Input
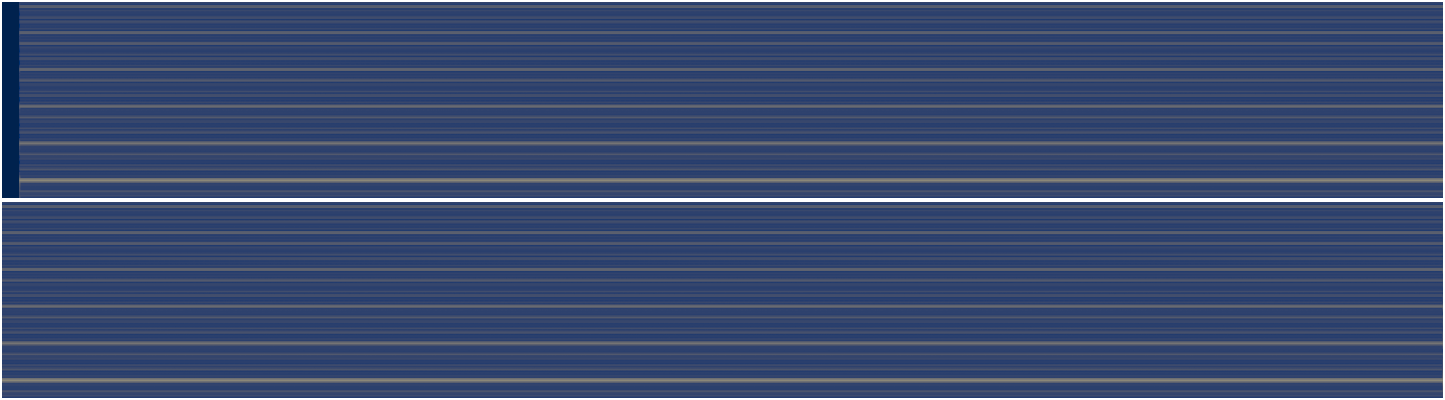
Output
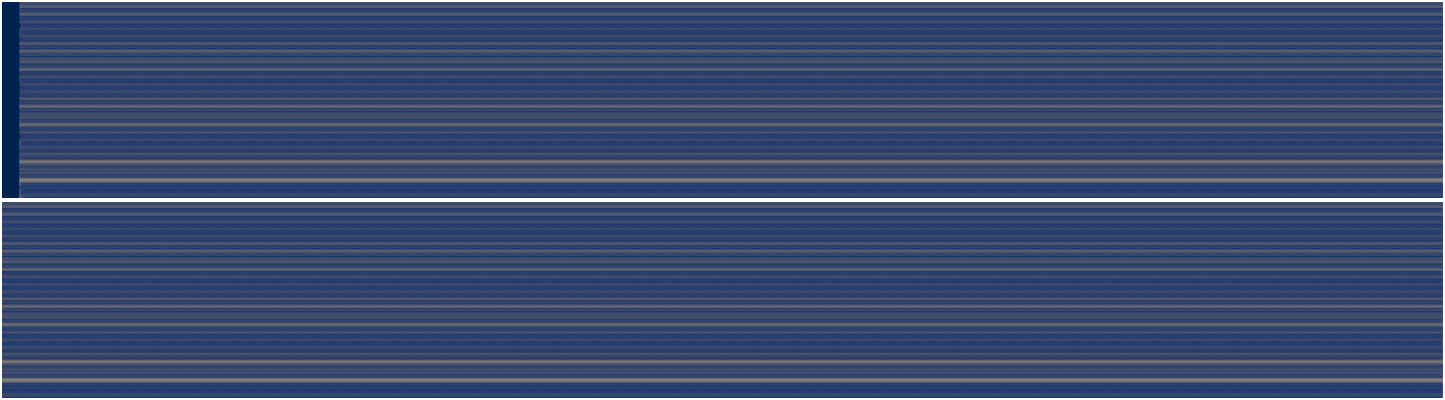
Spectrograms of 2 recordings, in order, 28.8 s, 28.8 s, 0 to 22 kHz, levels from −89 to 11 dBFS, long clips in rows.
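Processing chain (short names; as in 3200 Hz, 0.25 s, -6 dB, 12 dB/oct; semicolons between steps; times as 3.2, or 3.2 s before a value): minimum comb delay 3 ms; Butterworth band-stop 1300 Hz, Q 4.9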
